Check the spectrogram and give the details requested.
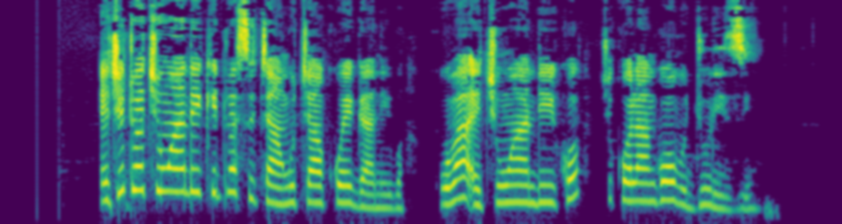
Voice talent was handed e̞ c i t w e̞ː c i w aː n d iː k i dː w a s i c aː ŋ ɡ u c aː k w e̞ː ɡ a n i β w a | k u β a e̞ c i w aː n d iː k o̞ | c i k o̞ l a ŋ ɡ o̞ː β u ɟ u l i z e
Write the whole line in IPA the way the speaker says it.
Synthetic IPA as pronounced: e̞ c i t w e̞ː c i w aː n d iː k i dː w a s i c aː ŋ ɡ u c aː k w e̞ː ɡ a n i β w a | k u β a e̞ c i w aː n d iː k o̞ | c i k o̞ l a ŋ ɡ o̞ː β u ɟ u l i z i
